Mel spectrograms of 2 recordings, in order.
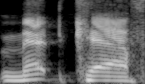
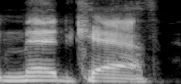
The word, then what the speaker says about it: Metcalf: doraca will remember this landry could not pronounce metcalf with a t he'd say medcath i think i think we've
